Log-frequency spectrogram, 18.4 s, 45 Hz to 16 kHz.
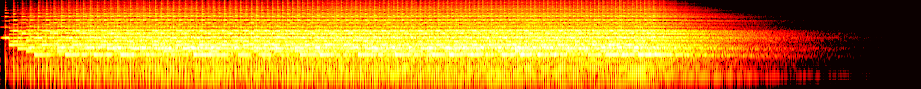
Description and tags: Sak tempo increased arp (85-180bpm)
arp, time-streched, sci-fi, sakura, loop, synth, electronic, uprise, arpeggio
